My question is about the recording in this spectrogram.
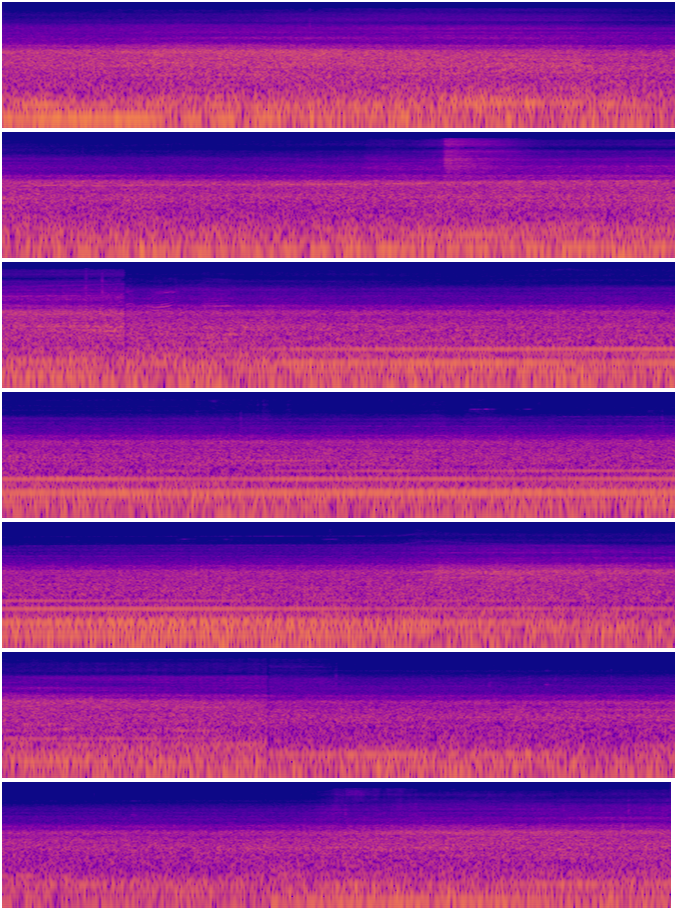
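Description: Steady vehicle and engine noise, with a vehicle engine idling in a steady hum from about ten seconds in until about twenty-four seconds in, and a short sharp hiss about seven seconds in.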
